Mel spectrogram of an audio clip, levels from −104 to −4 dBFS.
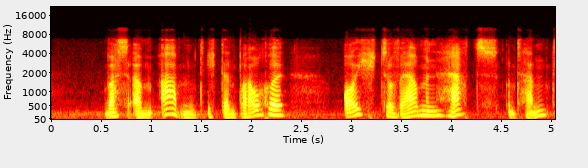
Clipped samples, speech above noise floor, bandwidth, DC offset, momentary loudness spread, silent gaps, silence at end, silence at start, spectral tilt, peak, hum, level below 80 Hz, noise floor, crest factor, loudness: under 0.1%; 27 dB; 10 kHz; under 0.1%; 7 LU; none; 0 s; 0.55 s; -5 dB/octave; -4 dBFS; none; -56 dBFS; -49 dBFS; 18 dB; -22 LUFS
